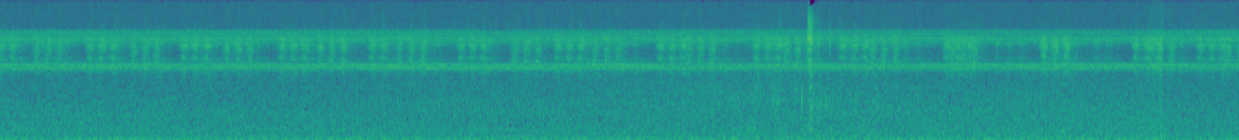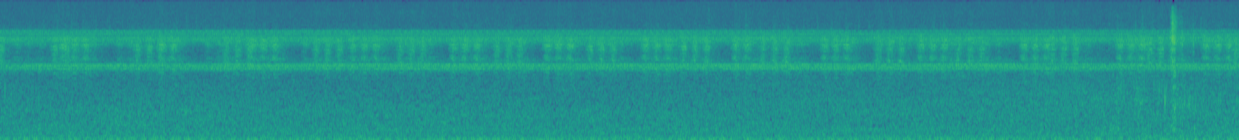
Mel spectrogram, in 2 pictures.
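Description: Night insects calling in a continuous chorus: a steady high-pitched trill with a pulsing chirp about one and a half times a second above it, over a low steady hum.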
